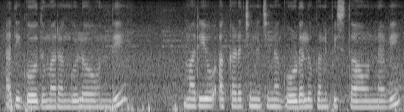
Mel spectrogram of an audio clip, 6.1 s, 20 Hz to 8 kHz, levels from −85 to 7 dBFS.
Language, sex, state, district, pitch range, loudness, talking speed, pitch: Telugu, female, Telangana, Mahabubabad, 165-185 Hz, -15 LUFS, 110 wpm, 175 Hz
